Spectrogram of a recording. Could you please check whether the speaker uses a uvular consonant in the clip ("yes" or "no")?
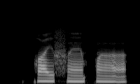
yes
